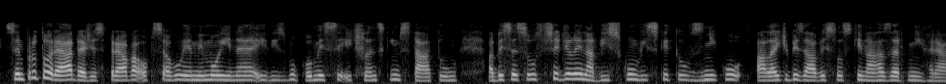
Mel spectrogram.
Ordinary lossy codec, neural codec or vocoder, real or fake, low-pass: Opus, 16 kbps; codec, 16 kHz, 2 kbps, FunCodec, trained on LibriTTS, 25 frames a second; fake; 7.2 kHz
